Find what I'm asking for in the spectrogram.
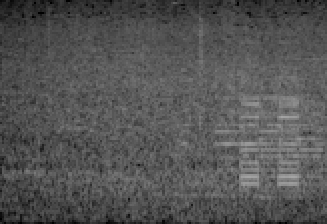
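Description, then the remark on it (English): Backed-up traffic on the Al-Manara main square in Ramallah, West Bank, fills the scene with a steady, dense rumble of idling engines, and two short car-horn honks sound close together near the end. “In Ramallah, in the West Bank, traffic is backed up again on the main square of Al-Manara.”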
